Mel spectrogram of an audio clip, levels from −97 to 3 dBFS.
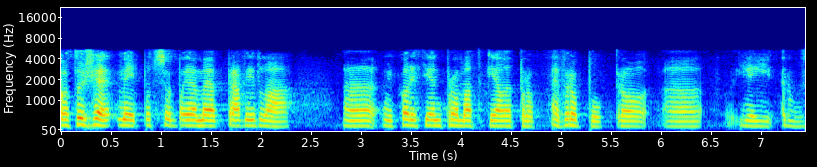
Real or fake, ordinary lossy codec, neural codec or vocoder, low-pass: fake; AAC, 32 kbps; codec, 16 kHz, 1.1 kbps, Voila-Tokenizer; 5.4 kHz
